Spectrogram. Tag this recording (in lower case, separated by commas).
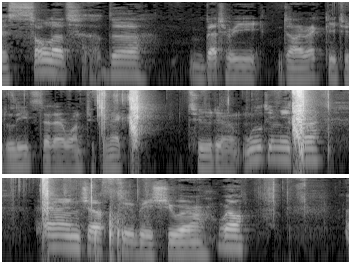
inside a small room, speech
